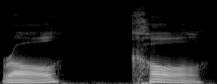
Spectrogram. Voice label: "roll" "coal"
